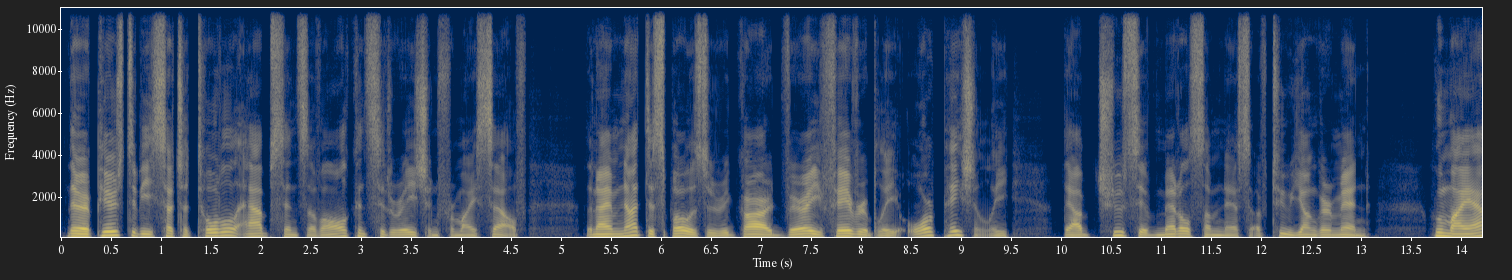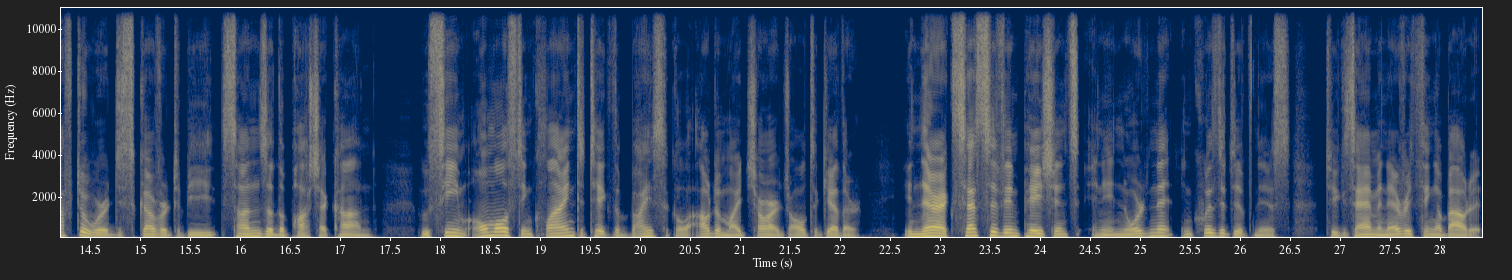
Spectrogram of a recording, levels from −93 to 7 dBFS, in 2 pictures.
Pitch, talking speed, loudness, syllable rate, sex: 115 Hz, 140 wpm, -21 LUFS, 5.2 syllables/s, male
